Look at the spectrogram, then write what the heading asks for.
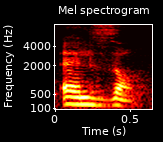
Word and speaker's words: elles ont: You'll see that in this last or second column, you always pronounce a Z between the S and the A. Nous avons, vous avez, ils ont, elles ont. This is called liaison.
